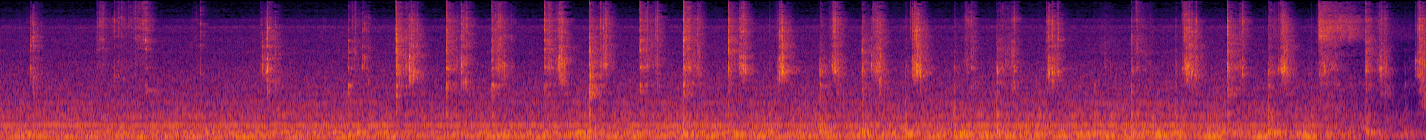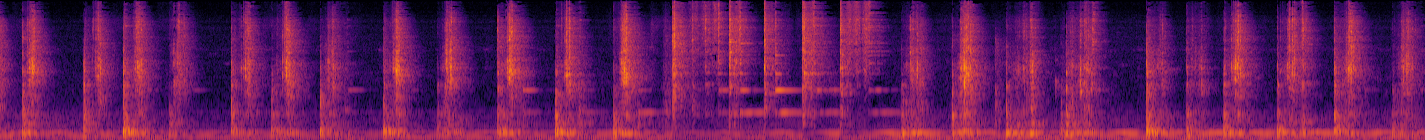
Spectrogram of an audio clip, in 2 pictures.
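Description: Metal spatula tapping and scraping chocolate ice cream on a stainless steel cold plate, several sharp taps a second. A steady machine hum runs under the tapping and stops about halfway through.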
